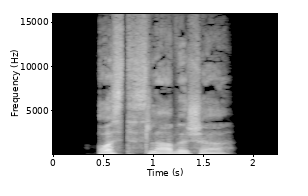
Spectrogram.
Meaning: inflection of ostslawisch: 1. strong/mixed nominative masculine singular 2. strong genitive/dative feminine singular 3. strong genitive plural
- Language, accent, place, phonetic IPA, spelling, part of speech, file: German, Germany, Berlin, [ˈɔstˌslaːvɪʃɐ], ostslawischer, adjective, De-ostslawischer.ogg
